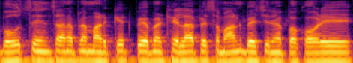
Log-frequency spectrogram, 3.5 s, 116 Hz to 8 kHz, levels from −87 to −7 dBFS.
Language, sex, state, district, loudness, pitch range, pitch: Hindi, male, Chandigarh, Chandigarh, -15 LUFS, 120-130 Hz, 125 Hz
